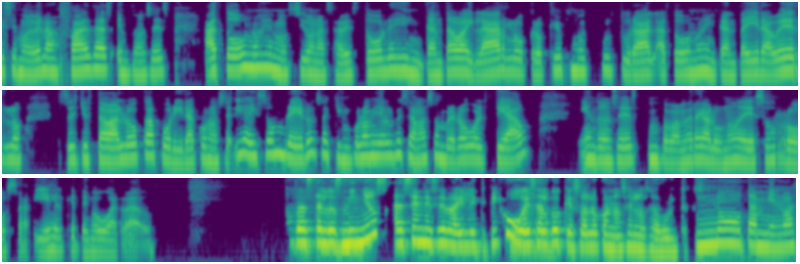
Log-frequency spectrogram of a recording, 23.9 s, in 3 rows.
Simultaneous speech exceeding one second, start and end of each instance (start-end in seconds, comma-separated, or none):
none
